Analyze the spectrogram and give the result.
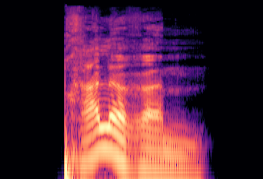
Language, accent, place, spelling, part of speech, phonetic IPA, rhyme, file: German, Germany, Berlin, prallerem, adjective, [ˈpʁaləʁəm], -aləʁəm, De-prallerem.ogg
- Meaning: strong dative masculine/neuter singular comparative degree of prall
